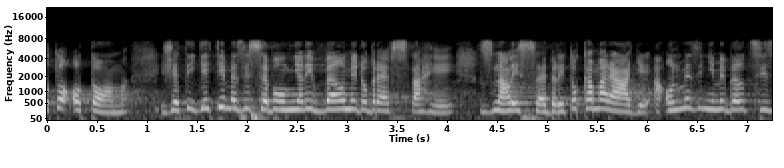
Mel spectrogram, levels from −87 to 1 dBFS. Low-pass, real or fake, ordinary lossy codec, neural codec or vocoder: 7.2 kHz; real; AAC, 96 kbps; none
